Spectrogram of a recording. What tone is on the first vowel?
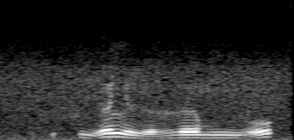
rising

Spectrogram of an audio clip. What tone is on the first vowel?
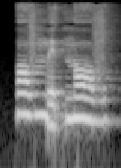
high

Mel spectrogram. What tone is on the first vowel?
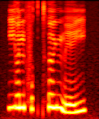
high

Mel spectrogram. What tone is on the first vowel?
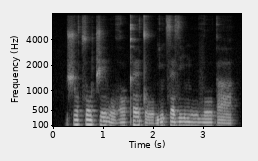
high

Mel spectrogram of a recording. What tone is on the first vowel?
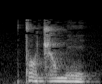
low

